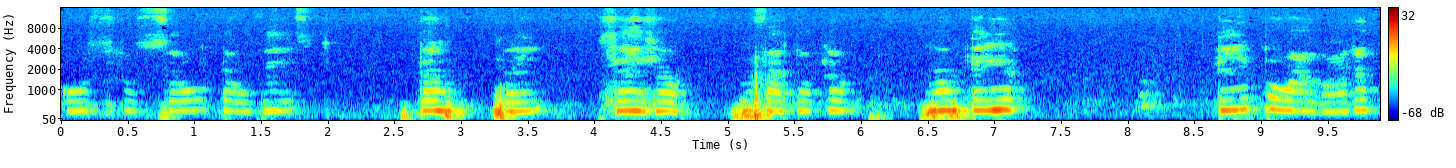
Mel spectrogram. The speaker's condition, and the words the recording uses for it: Cerebral palsy. Talvez equilíbrio de fala também como questão da musicoterapia.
